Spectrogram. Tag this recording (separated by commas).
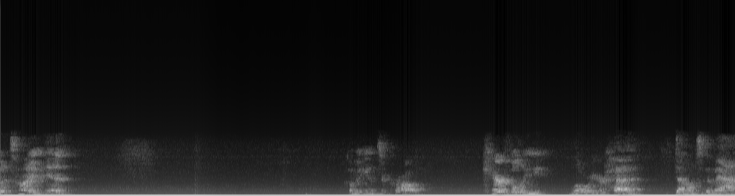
Speech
